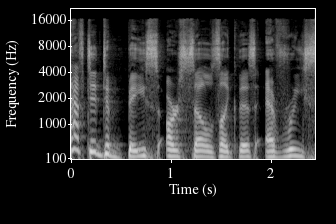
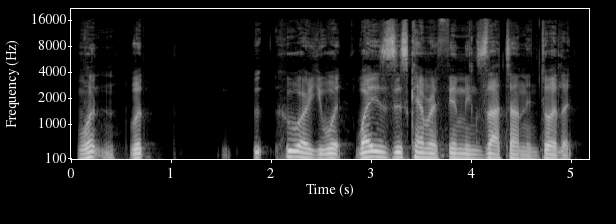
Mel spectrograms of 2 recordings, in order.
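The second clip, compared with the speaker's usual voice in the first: put-on Swedish accent; 3 semitones lower than usual. Zlatan in third person.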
